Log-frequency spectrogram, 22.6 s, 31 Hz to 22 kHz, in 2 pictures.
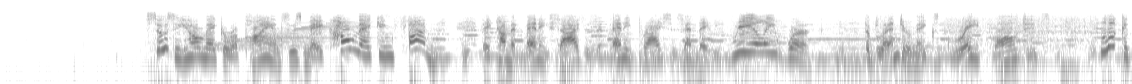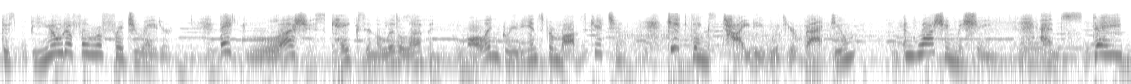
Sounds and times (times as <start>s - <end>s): Television: 0.1s - 22.6s.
